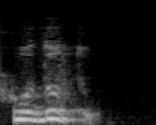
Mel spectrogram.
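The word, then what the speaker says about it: hudutu: Y ese es nuestro, se llama judutu.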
